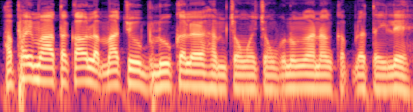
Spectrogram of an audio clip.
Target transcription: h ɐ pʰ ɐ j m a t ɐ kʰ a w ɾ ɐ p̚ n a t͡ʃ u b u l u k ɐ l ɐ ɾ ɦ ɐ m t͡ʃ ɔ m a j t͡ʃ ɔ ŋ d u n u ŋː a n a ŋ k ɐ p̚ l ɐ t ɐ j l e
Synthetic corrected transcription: h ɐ pʰ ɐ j m a t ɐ k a w l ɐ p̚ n a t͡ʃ u b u l u k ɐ l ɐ ɾ ɦ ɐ m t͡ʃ ɔ ŋ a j t͡ʃ ɔ ŋ b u n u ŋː a n a ŋ k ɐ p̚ l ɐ t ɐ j l e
